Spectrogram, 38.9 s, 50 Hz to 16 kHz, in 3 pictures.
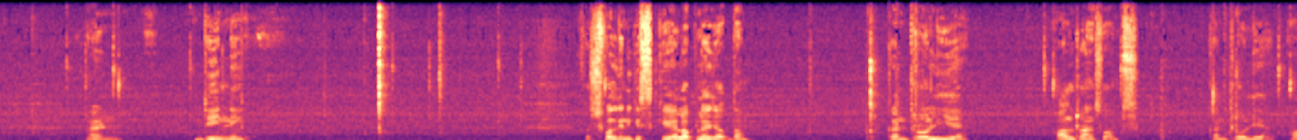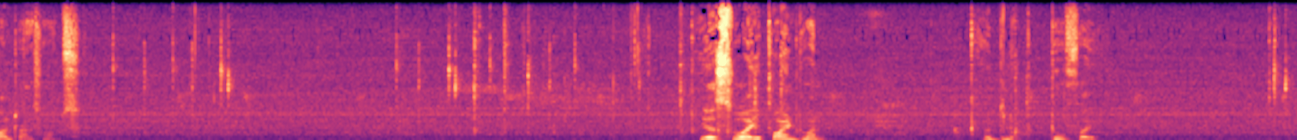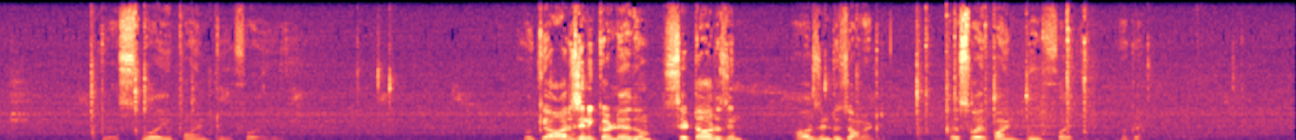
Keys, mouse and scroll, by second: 0.2 Tab, 0.7 middle click, 1.2 click, 1.6-2.5 scroll up 4, 1.9 middle click, 2.5-2.9 scroll up 3, 3.3 scroll up 1, 3.7 scroll down 2, 4.0 shift+middle click, 4.9 scroll down 2, 5.0 middle click, 6.0 click, 9.0 ctrl+a, 11.2 click, 12.5 ctrl+a, 13.2-13.6 scroll up 5, 13.6-14.2 scroll down 7, 14.2 middle click, 14.8 middle click, 15.3 click, 16.2-17.0 scroll up 6, 17.0 middle click, 17.5 click, 17.9 shift+middle click, 18.8 middle click, 19.9 s, 27.0 s, 30.2-31.0 scroll down 4, 31.0-31.4 scroll up 4, 31.4 middle click, 31.7 right click, 35.2 s, 37.2 scroll down 5, 37.5 middle click, 38.6-38.9 scroll up 6.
